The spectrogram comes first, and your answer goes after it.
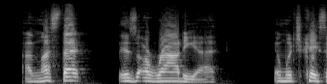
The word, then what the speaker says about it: Aradia: It is pronounced Aradia. Unless that is Aradia, in which case it's wrong.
